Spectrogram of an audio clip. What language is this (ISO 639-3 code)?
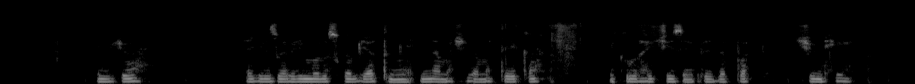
kin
